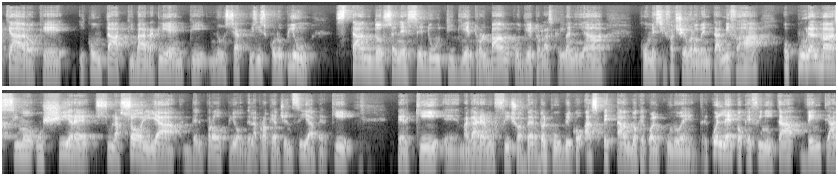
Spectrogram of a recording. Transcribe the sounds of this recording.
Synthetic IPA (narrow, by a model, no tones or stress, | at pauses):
k̟jaːɾok̟e | ikont̪at̪ːibarːakliɛnt̪inonsiakːwiziskonopju | st̪and̪osenesed̪uːt̪id̪jɛːt̪ɾoilbaŋkod̪jɛːt̪ɾolaskɾivaniːa | komesifat͡ʃeːvanovent̪eanːifa | opːuːɾealmasːimoʔuʃːiːɾesulːasɔʎːad̪elpɾɔːpɾjod̪elːapɾɔːpɾjaːd͡ʒent̪siːaperk̟i | perk̟imaɡaːɾianufːiːt͡ʃoapɛrt̪oalpublikoʔaspet̪ːand̪okekːwalkuːnoent̪ɾikwelːɛːpokaɛfːiniːt̪avent̪a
